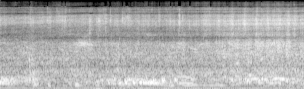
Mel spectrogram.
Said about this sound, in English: I came across what could have been, or is, in fact, I think a pigeon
